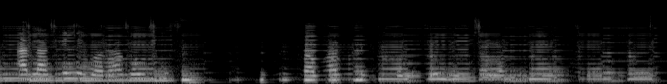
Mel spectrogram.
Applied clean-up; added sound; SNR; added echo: neural mask model RNNoise.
